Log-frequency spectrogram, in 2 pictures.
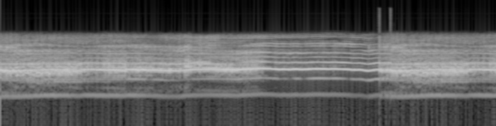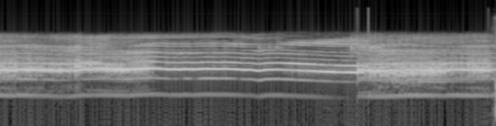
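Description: A long, drawn-out scream held on one steady high note with slight wavers, breaking briefly twice.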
